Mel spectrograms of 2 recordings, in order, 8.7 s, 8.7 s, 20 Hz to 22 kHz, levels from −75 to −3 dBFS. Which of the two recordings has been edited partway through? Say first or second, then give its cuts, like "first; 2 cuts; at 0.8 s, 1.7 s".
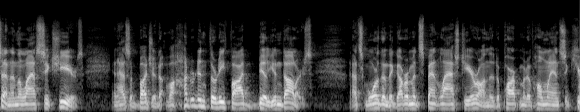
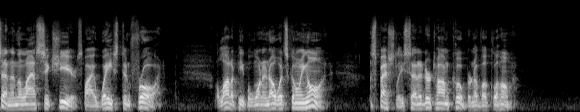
first; 1 cut; at 1.2 s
